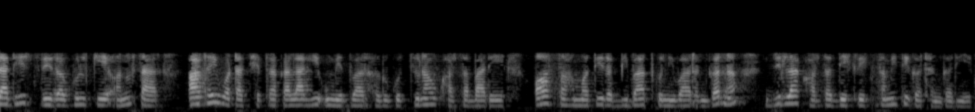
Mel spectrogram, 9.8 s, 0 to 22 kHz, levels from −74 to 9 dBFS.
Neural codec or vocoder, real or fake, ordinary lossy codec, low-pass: none; real; AAC, 24 kbps; 3.6 kHz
